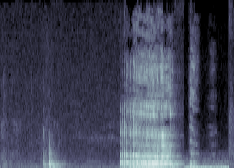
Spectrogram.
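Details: Female burping: a brief throaty sound, then a loud, rasping belch and a short deeper belch after it.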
